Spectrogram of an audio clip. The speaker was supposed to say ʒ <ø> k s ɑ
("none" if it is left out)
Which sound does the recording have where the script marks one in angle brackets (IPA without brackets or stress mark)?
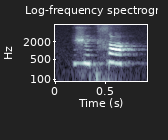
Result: ø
